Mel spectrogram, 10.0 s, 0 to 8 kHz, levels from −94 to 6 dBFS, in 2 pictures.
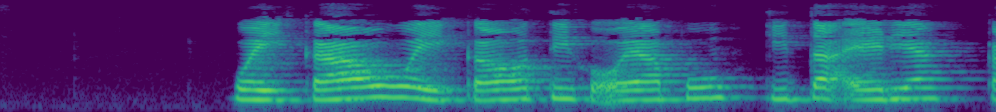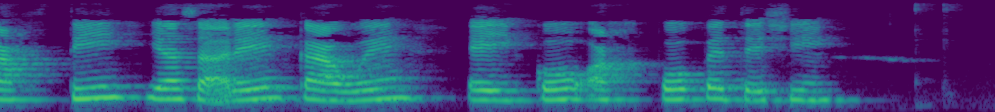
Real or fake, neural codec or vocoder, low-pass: real; none; 7.2 kHz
